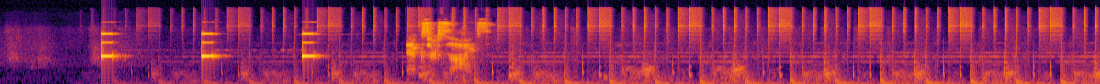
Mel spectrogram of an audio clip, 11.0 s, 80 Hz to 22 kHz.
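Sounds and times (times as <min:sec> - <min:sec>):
short electronic beeps: 0:01.0 - 0:01.3, 0:02.0 - 0:03.3
electronic dance music: 0:04.1 - 0:05.1.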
